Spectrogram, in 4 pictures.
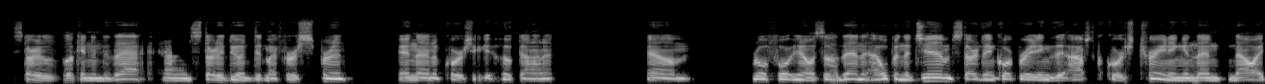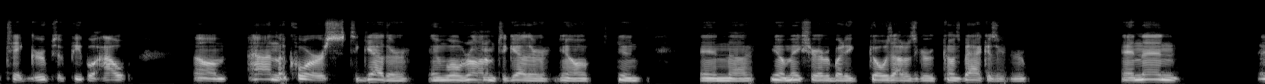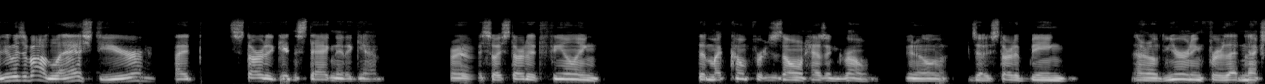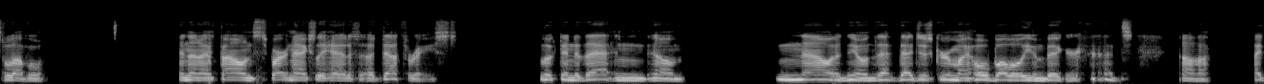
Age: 40-59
